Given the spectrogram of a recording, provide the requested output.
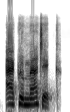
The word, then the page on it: achromatic: Indian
